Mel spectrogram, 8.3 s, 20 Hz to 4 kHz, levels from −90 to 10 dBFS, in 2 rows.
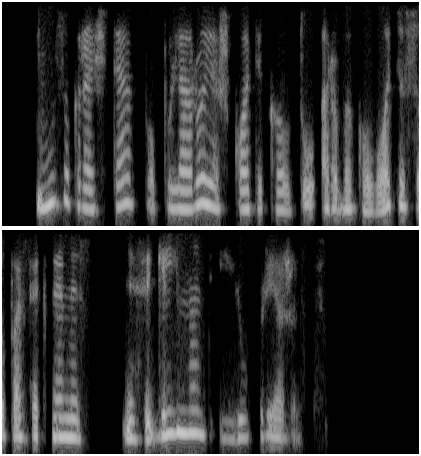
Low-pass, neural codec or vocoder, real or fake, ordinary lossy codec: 3.6 kHz; vocoder, 44.1 kHz, 80 mel bands, Vocos; fake; Opus, 16 kbps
